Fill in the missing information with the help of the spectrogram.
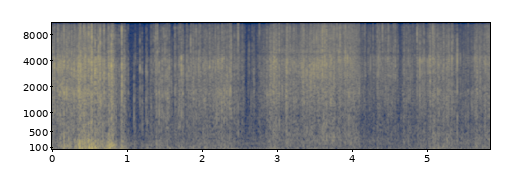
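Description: Fingertips rub and crinkle the film of a thin, empty panda-print plastic shopping bag. A dense, bright crackling rustle runs throughout, loudest in the first second, then easing into quieter stretches broken by brief lulls before the crinkling swells again.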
